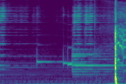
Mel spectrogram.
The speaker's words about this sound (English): That was my ringtone.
